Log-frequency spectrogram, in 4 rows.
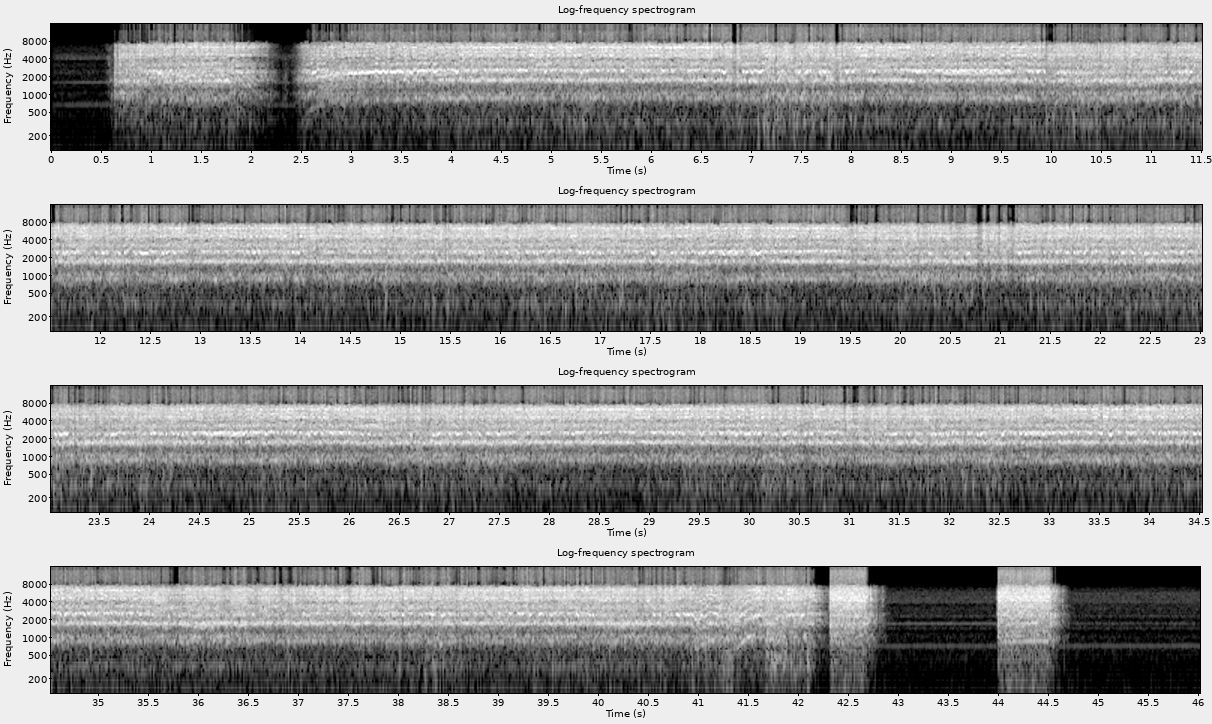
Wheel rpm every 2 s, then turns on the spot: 100, 140, 230, 230, 220, 220, 230, 230, 230, 230, 230, 230, 230, 230, 230, 230, 230, 230, 230, 240, 230, 120, 80.
none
